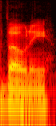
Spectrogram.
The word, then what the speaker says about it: V1: looking for no but V1 just spell out one and pronounce it it's vony that's what I'm calling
